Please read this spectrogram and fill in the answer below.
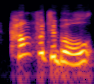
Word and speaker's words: comfortable: comfortable or comfort comfortable comfortable is actually the correct pronunciation because the o r turns into the schwa so the o is the schwa comfortable but for lazy natives like me we will often just remove the schwa altogether and just say comfortable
